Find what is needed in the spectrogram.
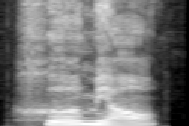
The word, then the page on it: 禾苗: hé miáo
